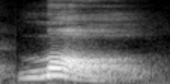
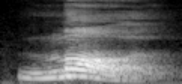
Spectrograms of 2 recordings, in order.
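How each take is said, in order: First: The vowel is narrow and rounded. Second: The same.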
